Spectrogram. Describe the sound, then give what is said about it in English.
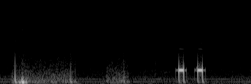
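Two short, distinct telephone keypad beeps ring out in quick succession near the end as star 0 is entered to write a message into memory, preceded by low, muffled thumps and rustling like a handset being handled. “Just as we have done before, we'll enter star 0 to write this message into memory.”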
